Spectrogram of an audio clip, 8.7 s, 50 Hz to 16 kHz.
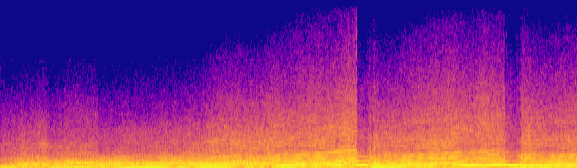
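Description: Race car engine in the sim racing game Automobilista 2 droning steadily while weaving to warm the tires, pitch climbing gradually with two brief cuts at gear changes, loud and alone with no talking.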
